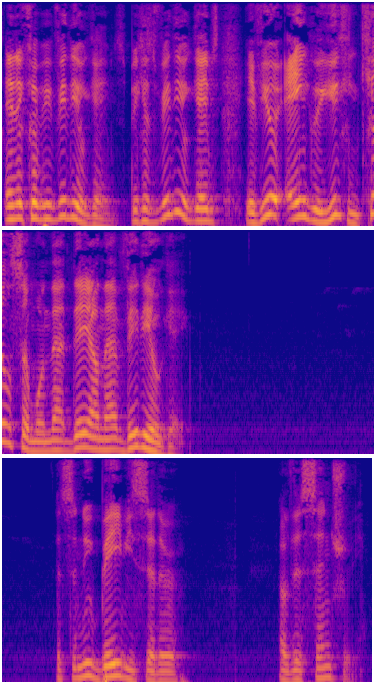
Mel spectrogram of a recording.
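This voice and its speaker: A man with a slightly raised pitch gives informal advice on parenting, speaking earnestly and repeating phrases for emphasis. His voice is going a little hoarse as he talks. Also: animated, moderate pace, long pauses, fairly bright tone. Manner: earnest, repetitive, addresses parents directly. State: losing his voice.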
